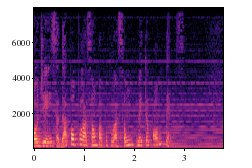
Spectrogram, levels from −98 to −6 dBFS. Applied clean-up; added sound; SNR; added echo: none; Organ; 18 dB; none.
